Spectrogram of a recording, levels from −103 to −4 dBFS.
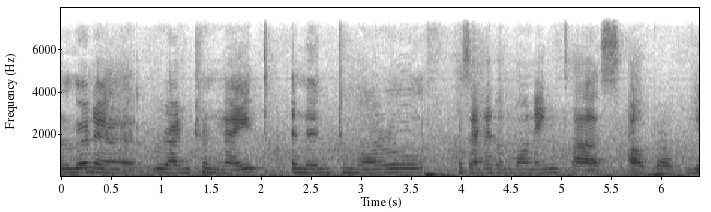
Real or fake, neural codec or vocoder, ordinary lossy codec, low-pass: fake; codec, 44.1 kHz, 7.8 kbps, Pupu-Codec; none; 7.2 kHz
